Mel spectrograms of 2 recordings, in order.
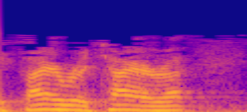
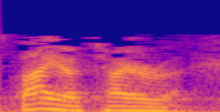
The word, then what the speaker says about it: Thyatira: I've been for years putting another R in it just out of memory. And so I say Thyatira, and it's Thyatira.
